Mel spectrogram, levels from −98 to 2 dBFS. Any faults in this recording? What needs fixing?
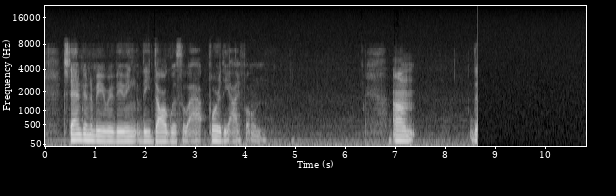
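An audio dropout to a faint residue starts abruptly at 8.65 s and lasts to the end. Only hiss remains, roughly 45 dB below the signal. The path likely stayed live after the source was lost. Secure and monitor source connections throughout recording.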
